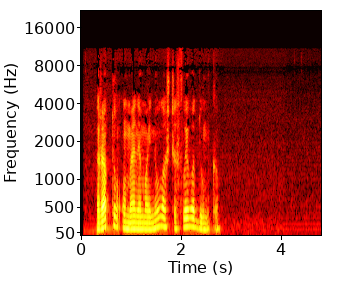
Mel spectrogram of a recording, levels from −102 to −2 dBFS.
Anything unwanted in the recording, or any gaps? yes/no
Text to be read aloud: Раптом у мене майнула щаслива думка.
no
